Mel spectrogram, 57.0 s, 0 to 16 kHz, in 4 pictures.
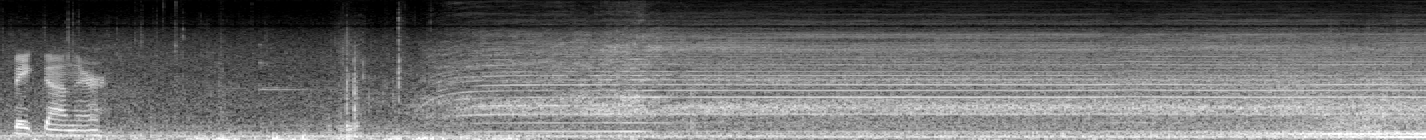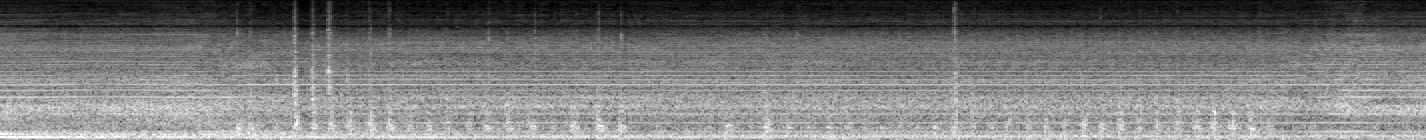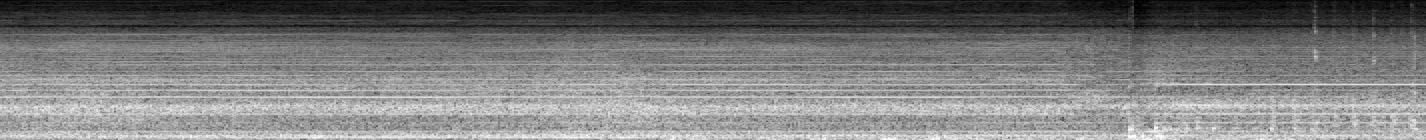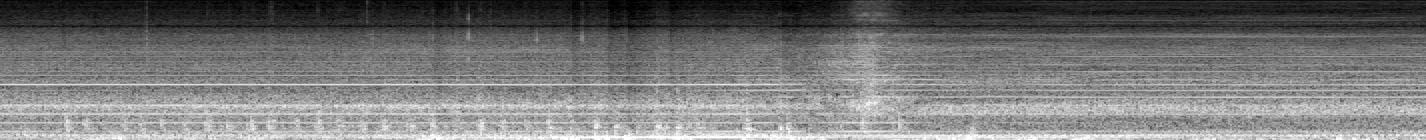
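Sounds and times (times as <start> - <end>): heat gun fan whine: 0.0 - 57.0.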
